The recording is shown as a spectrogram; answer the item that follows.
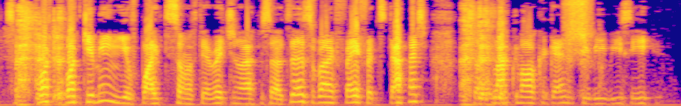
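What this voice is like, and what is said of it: Put-on, unidentifiable accent. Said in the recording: “I don't know what accent that's supposed to be.”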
